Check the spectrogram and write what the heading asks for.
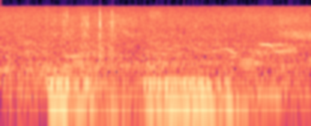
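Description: A dog growling in two low rumbles of about half a second each.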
